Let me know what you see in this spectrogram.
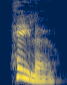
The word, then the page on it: halo: British English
